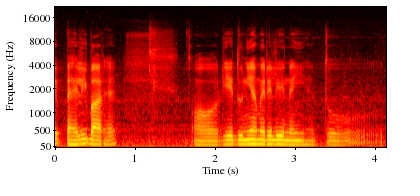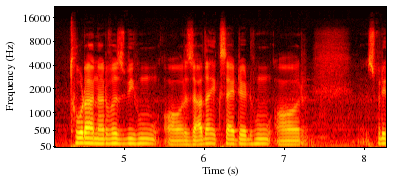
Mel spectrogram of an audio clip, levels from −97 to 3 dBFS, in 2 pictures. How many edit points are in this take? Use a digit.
0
